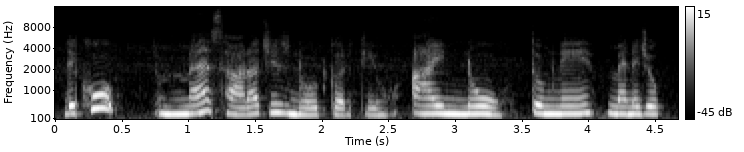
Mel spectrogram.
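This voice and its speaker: A woman's voice: a little high, slow pace, dull audio. A woman voicing a young female student who questions insistently and directly in a spoken love story.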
